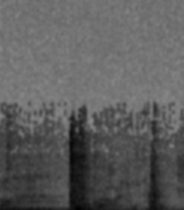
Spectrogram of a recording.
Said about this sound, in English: Let me shut this door. Hold on.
